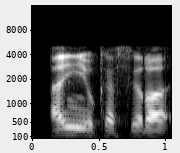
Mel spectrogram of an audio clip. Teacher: إدغام بغنة ناقص لوقوع الياء بعد النون الساكنة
